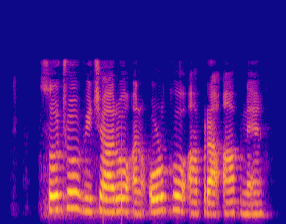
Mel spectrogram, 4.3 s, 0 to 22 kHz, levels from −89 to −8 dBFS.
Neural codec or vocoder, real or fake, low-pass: none; real; 7.2 kHz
